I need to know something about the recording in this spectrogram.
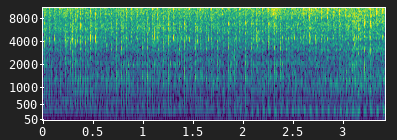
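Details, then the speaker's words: Newly assembled Myfordboy wobbler model steam engine on steam from a low-output boiler, pressure unknown: quick, even puffs about three a second, steady, no knocks or hiss leaks; running smoothly. "Now you can hear how truly quiet this engine is. Isn't that amazing? It's just purring along."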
